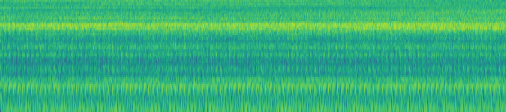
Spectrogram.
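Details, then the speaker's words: Nebulizer compressor running with a steady mechanical hum and fast regular low pulsing, as a little girl with a cold holds the mask herself during nebulization. "Natasha ने वापस स्टार्ट करी मशीन, और ये अपने हाथ से पकड़ के अरे वाह यार नट्टू।"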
